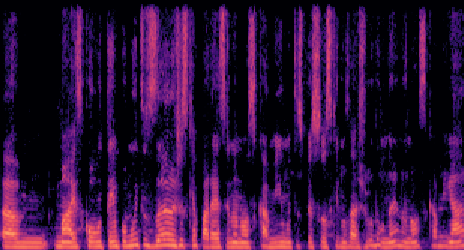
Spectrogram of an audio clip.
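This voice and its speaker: The woman has a medium pitch and a monotone, flat intonation. She keeps a moderate pace with hardly any pauses, in a dry, close sound with no echo. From Brazil, São Paulo. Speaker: founder of a pilgrim guiding project, author. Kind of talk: TV talk show interview.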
